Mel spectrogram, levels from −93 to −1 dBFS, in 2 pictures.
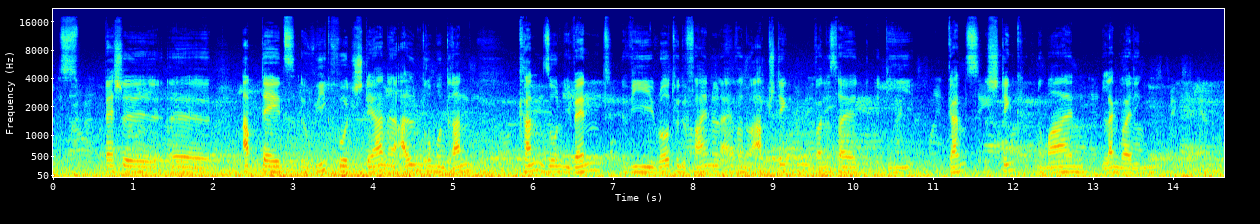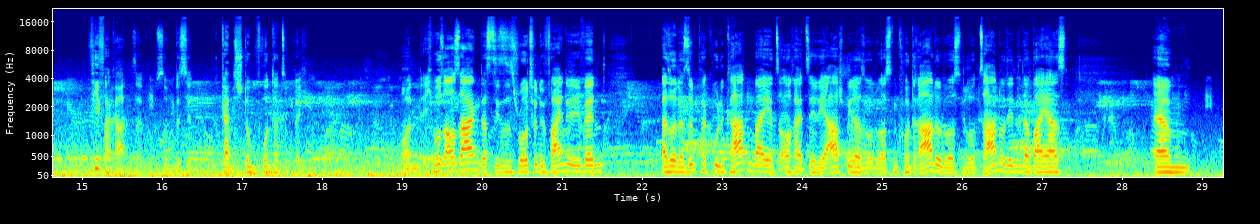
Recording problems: background chatter; noticeable; throughout; 3 voices, 10 dB below the speech
wind noise on the microphone; occasional gusts; 15 dB below the speech

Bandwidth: 18 kHz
